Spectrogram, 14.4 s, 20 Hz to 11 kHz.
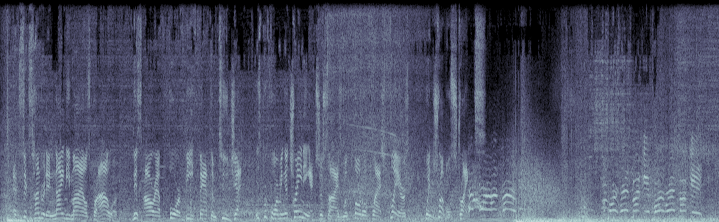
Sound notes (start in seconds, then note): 10.2 explosion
